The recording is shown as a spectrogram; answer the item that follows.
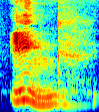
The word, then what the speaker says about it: Ing: room which is ingage ing is the protog Germanic pronunciation for the um fire God and this is not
